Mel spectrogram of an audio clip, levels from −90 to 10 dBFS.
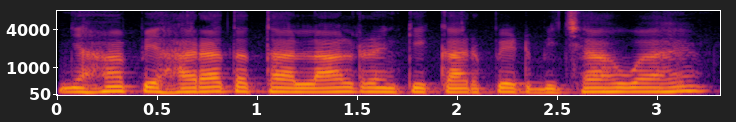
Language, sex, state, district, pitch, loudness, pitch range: Hindi, male, Jharkhand, Ranchi, 145 Hz, -14 LUFS, 140-150 Hz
